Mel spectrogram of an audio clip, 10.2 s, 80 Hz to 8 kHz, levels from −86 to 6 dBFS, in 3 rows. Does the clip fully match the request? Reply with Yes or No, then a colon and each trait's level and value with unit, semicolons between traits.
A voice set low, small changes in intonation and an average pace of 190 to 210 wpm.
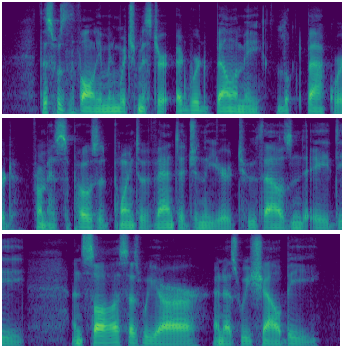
Yes: very low, 75 Hz; narrow, 2.2 semitones; average, 200 wpm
